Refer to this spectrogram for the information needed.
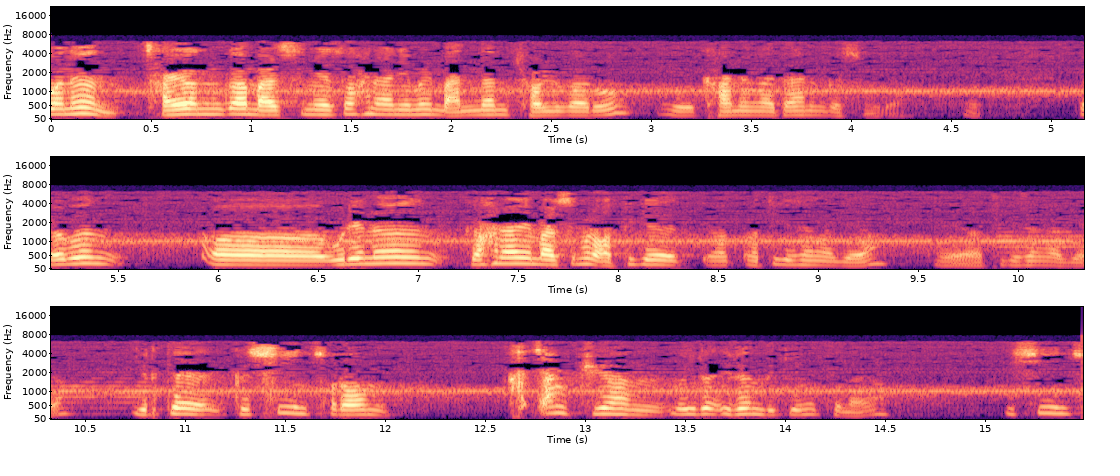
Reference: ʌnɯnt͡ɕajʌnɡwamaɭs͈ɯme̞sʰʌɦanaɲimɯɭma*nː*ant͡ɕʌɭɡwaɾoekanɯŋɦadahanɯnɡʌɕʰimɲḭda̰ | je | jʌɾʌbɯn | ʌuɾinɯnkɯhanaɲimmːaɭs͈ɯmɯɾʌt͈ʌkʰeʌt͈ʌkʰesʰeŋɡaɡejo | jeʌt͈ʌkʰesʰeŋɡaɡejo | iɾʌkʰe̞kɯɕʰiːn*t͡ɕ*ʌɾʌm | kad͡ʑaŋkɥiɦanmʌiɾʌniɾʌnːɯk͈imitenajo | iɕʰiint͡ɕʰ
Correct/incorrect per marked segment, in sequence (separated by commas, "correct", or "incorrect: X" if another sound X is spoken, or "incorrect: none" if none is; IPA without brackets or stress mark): correct, incorrect: t͡ɕʰ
